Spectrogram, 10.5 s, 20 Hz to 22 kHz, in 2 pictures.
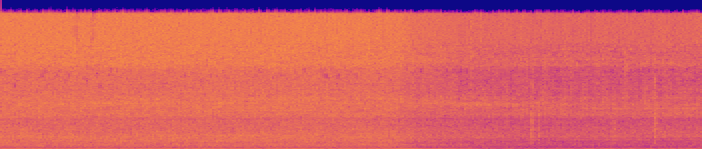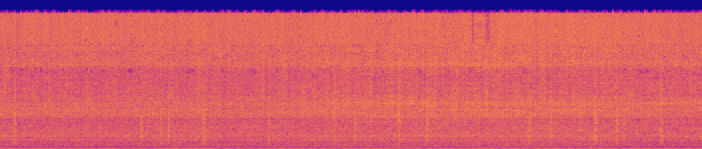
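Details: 289 V8 cold start: loud, harsh rattle from the fan area that quiets after a few seconds.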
